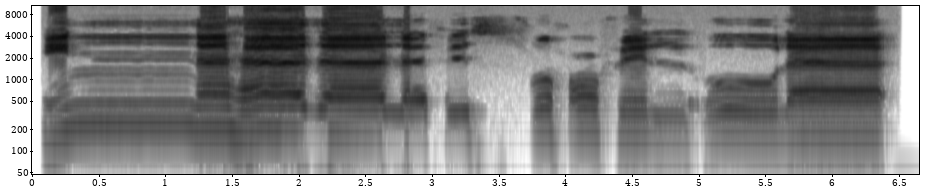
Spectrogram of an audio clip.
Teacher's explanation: نون مشدد پر گنہ ہوگا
